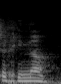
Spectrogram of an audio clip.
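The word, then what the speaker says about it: Shejina (שכינה): la Shejina, que es Shejina. Shejina se escribe Shohen Yut He, que Kadosh Baruchu posa y se ve claramente entre nosotros.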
